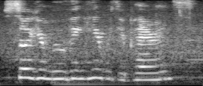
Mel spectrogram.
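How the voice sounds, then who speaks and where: A woman's voice: high voice, fairly even intonation, normal speed, soft background music, natural voice. A young woman voicing a teasing, worldly male painter in a visual novel, with a cool, dry delivery. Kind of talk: visual novel role reading. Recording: distant, slightly noisy fallback mic.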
